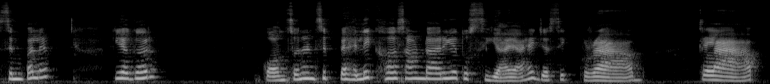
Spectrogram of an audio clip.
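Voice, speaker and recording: Woman teacher, unhurried, a touch high; patient, repetitive spelling lesson for small children. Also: a little mellow. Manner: patient, repeats with "ठीक है" and "है ना" checks. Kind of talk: explaining spelling rules to young kids.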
